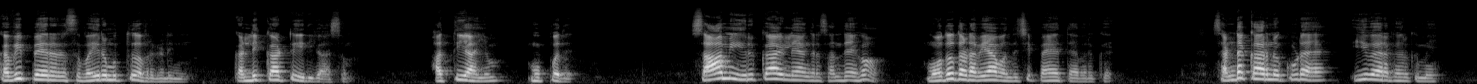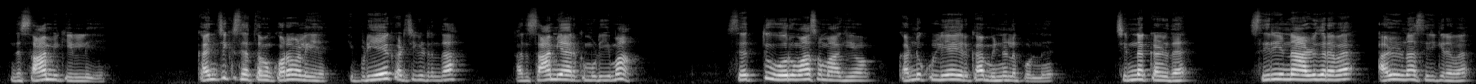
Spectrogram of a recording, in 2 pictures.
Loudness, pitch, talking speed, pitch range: -17 LUFS, 195 Hz, 95 wpm, 160-220 Hz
